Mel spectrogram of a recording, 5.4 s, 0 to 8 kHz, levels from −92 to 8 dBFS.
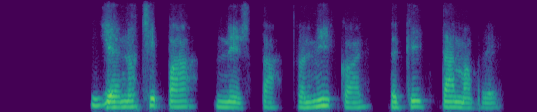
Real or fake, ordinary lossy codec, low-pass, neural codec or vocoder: fake; Opus, 16 kbps; 7.2 kHz; codec, 16 kHz in and 24 kHz out, 0.4 kbps, LongCat-Audio-Codec, fine tuned four codebook decoder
